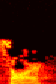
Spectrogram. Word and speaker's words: czar: though what they said the way they said it was more like tsar but the point is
